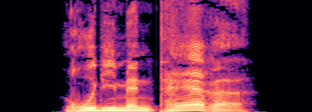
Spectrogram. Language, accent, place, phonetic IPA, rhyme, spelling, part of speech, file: German, Germany, Berlin, [ˌʁudimɛnˈtɛːʁə], -ɛːʁə, rudimentäre, adjective, De-rudimentäre.ogg
- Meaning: inflection of rudimentär: 1. strong/mixed nominative/accusative feminine singular 2. strong nominative/accusative plural 3. weak nominative all-gender singular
